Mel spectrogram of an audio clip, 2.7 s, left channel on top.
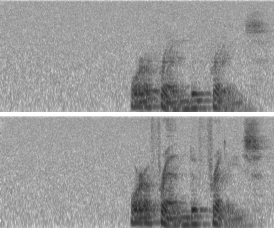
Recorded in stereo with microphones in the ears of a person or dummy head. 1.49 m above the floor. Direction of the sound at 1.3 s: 75° right (ahead or behind).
